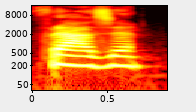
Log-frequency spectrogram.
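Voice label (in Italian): "frase", lingua sarda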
